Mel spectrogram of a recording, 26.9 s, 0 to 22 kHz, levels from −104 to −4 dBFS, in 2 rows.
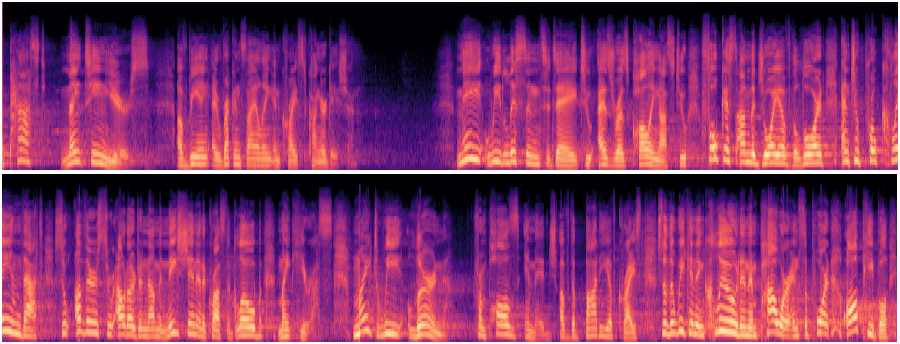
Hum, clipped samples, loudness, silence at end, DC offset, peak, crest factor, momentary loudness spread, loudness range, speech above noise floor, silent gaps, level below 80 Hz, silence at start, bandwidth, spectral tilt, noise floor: none; under 0.1%; -20 LUFS; 0 s; under 0.1%; -4 dBFS; 18 dB; 14 LU; 9 LU; 50 dB; none; -66 dBFS; 0 s; 11.5 kHz; -5.5 dB/octave; -69 dBFS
